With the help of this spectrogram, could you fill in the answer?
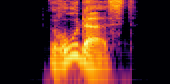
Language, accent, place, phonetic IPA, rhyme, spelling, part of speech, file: German, Germany, Berlin, [ˈʁuːdɐst], -uːdɐst, ruderst, verb, De-ruderst.ogg
- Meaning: second-person singular present of rudern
